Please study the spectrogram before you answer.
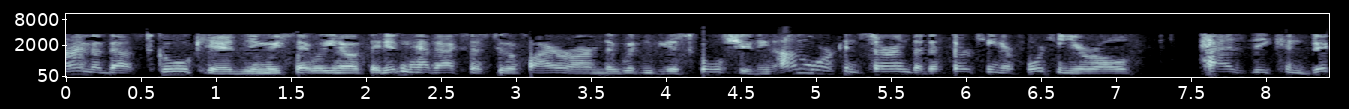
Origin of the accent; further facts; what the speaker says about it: New York City, New York, United States; I grew up in the New York City of the 60s and 70s.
